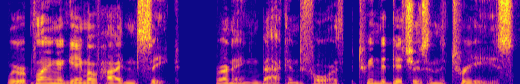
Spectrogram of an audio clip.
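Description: A man narrating a scripted horror story in a husky voice, with suspenseful, expressive delivery. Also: sits low, moderate pace.

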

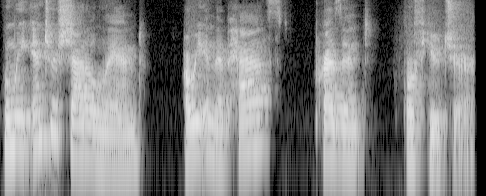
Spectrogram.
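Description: A woman's voice: medium pitch, measured pace. A woman hosting a discussion series with scripted introductions and questions. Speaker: host.

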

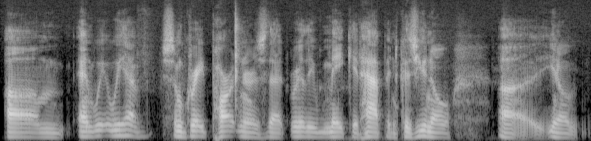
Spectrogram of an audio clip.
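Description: A man's voice: on the low side, moderate pace, a little mellow, highs cut off. A man speaking as a podcast guest in a studio, rambling with fillers and restarts. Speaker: interview guest, film director. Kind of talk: casual interview. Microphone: studio mic on boom arm.

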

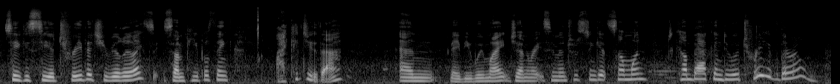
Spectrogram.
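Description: Gravelly older American woman in interview. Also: medium pitch, expressive, fast, dark tone. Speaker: event director, interview guest. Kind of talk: conversational interview answers. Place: large exhibition hall, indoors. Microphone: lapel mic. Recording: background noise of an event hall.

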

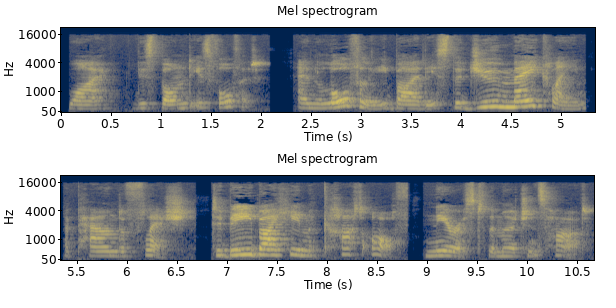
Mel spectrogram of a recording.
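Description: A woman in her thirties playing an earnest young male lawyer, deliberate and persuasive, in a Shakespeare reading. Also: medium pitch, natural voice. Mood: pleading, grave. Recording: echoey bare room.

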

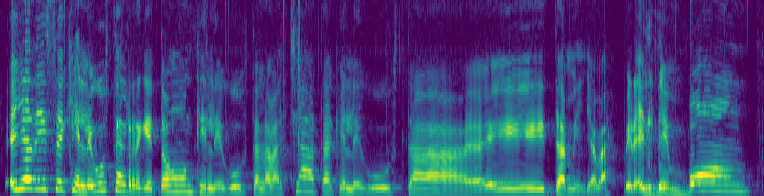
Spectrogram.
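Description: A woman's voice: medium pitch, lively intonation, a little slow, few pauses, darkish tone, muffled recording. A woman co-hosting a TV talk show in a studio, chatty and playful as she introduces her guest. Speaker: TV show co-host. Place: TV studio set.

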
